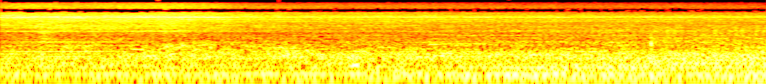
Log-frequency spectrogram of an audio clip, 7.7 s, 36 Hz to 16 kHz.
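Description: Steam locomotive 3526 standing with steam up, hissing steadily over a low rumble, with a thin high whine that slowly fades away.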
